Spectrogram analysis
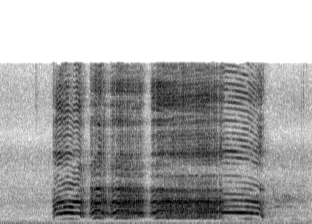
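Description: A rooster gives one loud, harsh crow about two seconds long, rising in short bursts and then holding a strained, ringing note before it drops away.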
